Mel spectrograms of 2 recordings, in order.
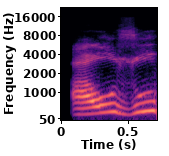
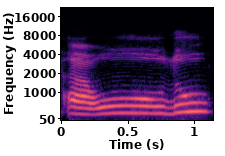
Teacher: اب یہ ذال کا مسئلہ ہے اس پکچر کے ساتھ ریلیٹڈ. ذال جو ہے وہ طرف اللسان میں رأس اللسان کی جگہ سے نکالا جاتا ہے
